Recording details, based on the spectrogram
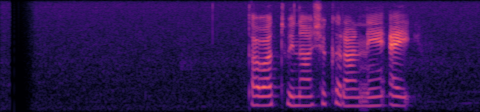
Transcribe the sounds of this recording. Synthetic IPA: t̪aʋat̪ʋinaːʃəkəɾanːeːʔæj

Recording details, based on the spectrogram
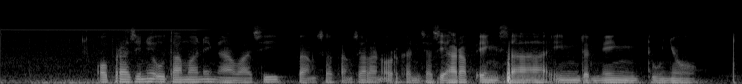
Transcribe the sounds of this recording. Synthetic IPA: ʔopeɾasineut̪amaneŋawasib̥a̤ŋsab̥aŋsalanʔɔ̰rɡ̥anisasiaɾap̚ʔɪŋsaḭnd̪ənɪŋd̪̥uɲɔ

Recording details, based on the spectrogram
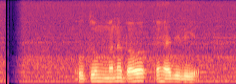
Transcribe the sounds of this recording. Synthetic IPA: ut̪umːənəbaʋəpæɦæd̪ilijə̰

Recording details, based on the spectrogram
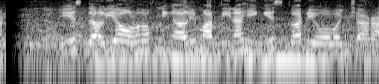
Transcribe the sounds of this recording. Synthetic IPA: iːsdaliaɔlɔɦɔk̚niŋalimart̪inaɦiŋɪskərdiwawaɲt͡ʃaɾa

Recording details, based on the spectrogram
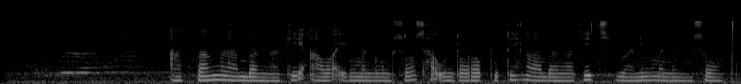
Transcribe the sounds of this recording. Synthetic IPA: ʔab̥a̤ŋəlambaŋakeʔawa̰ʔɪŋmənuŋsɔsa̰ʔunt̪ɔɾɔput̪ɪhŋəlambaŋaked̥ʒ̥i̤wanɪŋmənuŋsɔ

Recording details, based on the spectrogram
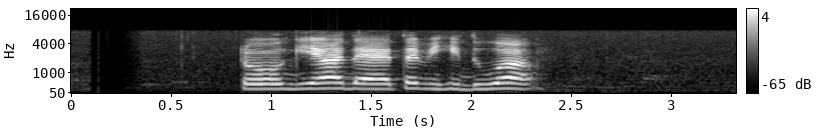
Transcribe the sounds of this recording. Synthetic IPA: roːɡijaːd̪æːt̪əʋiɦid̪uʋaː

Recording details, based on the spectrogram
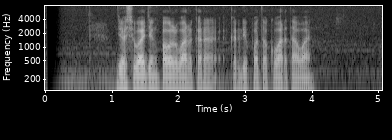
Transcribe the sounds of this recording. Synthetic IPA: d͡ʒosuad͡ʒɨŋpaulwalkərkɨrdipɔt̪ɔkuwart̪awan

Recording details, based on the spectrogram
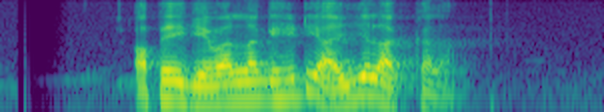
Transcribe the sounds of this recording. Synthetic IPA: apeːɡeʋalːaŋɡəɦiʈiajːəlakːəla̰

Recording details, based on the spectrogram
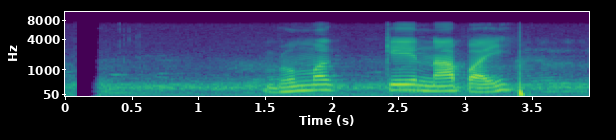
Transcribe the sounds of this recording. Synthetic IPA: bʱɾumːəkːenapaj

